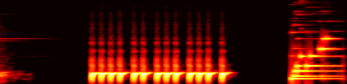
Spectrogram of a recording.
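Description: A quick run of bright ticking chimes counts up a reward.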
